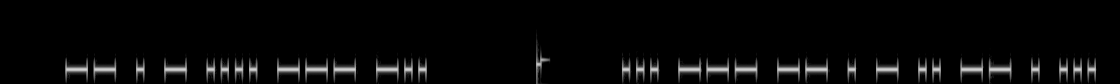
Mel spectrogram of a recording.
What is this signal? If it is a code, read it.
Morse code, heard as a keyed tone, about 17 wpm, 700 Hz. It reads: METHOD SOMETIMES
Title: Sentences from Top 600 Words - New Word Drill - 17wpm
